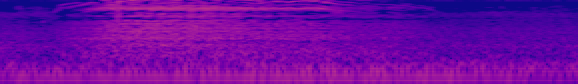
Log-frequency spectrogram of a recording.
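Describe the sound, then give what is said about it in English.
A deep breath is drawn in at the start of a guided thanksgiving prayer: a soft, airy hiss that swells and then tapers off, faint and alone. “And so we will begin by taking a deep breath”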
